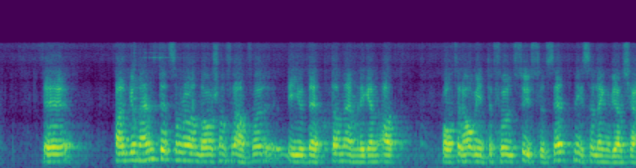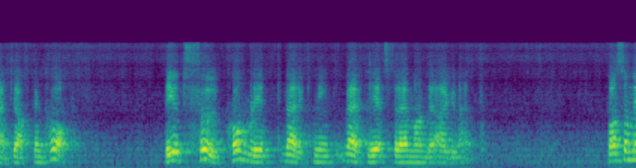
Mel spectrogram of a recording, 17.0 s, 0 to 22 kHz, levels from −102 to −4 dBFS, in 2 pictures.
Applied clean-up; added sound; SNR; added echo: neural separator model SepFormer DNS4.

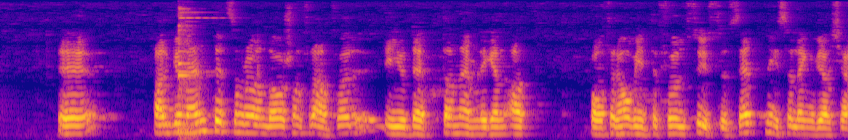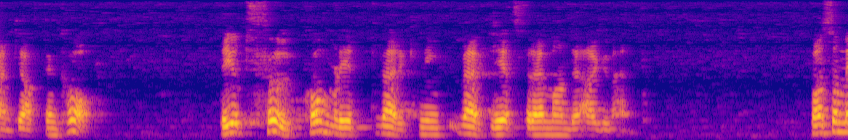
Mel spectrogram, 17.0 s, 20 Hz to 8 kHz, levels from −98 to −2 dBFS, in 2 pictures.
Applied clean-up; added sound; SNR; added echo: classical method WPE with log-MMSE.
